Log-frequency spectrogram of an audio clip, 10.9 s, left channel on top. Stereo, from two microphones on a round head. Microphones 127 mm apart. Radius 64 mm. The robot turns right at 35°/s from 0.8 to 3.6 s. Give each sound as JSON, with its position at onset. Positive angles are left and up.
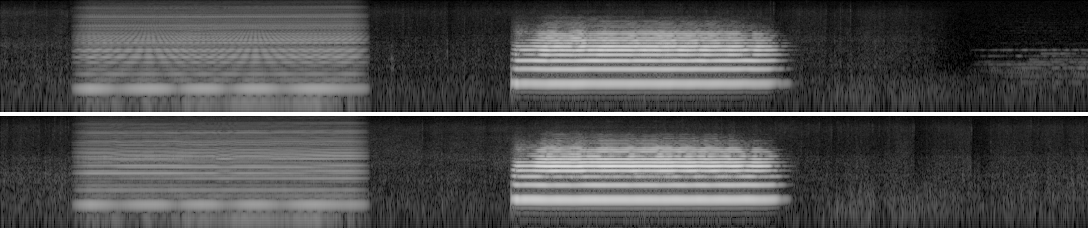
{"t": 5.1, "sound": "a trumpet", "side_deg": -20, "distance_m": 0.9}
